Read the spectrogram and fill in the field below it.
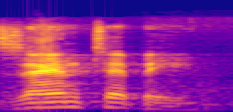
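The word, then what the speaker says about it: Xantippe: you've decided upon it's not Porche no it's Zan Tippi and it's spelled x a n t i p p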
